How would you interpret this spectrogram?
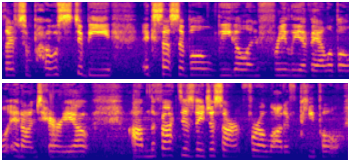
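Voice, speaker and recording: Female protester interviewee, high sharp voice, earnest, recorded on the street with faint noise. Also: rough recording. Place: outdoors on a city street.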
